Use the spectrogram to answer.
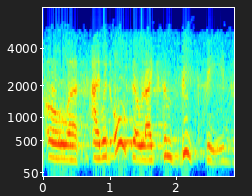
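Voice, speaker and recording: A woman's voice: a little high, lively intonation, measured pace. A woman playing a polite, genteel older neighbor lady in a 1940s radio comedy, gracious and a little hesitant. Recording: tinny, hissy 1940s radio broadcast.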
